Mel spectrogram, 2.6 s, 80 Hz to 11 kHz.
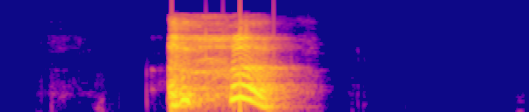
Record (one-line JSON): {"cough_length": "2.6 s", "cough_amplitude": 28667, "cough_signal_mean_std_ratio": 0.31, "survey_phase": "beta (2021-08-13 to 2022-03-07)", "age": "45-64", "gender": "Female", "wearing_mask": "No", "symptom_none": true, "smoker_status": "Never smoked", "respiratory_condition_asthma": false, "respiratory_condition_other": false, "recruitment_source": "REACT", "submission_delay": "2 days", "covid_test_result": "Negative", "covid_test_method": "RT-qPCR", "influenza_a_test_result": "Negative", "influenza_b_test_result": "Negative"}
